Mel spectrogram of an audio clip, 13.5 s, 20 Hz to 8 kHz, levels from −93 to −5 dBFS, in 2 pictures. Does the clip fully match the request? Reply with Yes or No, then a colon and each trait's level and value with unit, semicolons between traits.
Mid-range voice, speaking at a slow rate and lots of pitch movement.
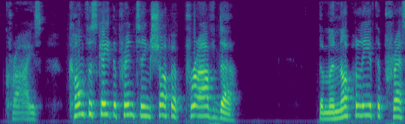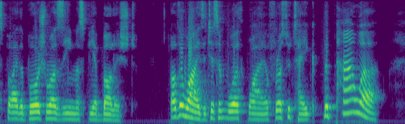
Yes: medium, 180 Hz; slow, 130 wpm; wide, 7.6 semitones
